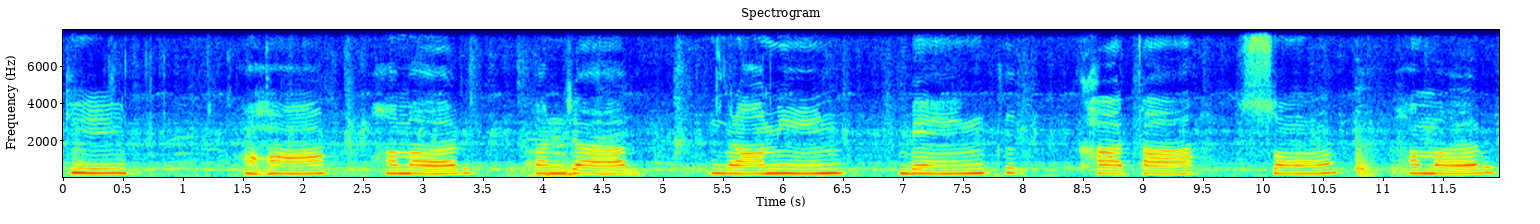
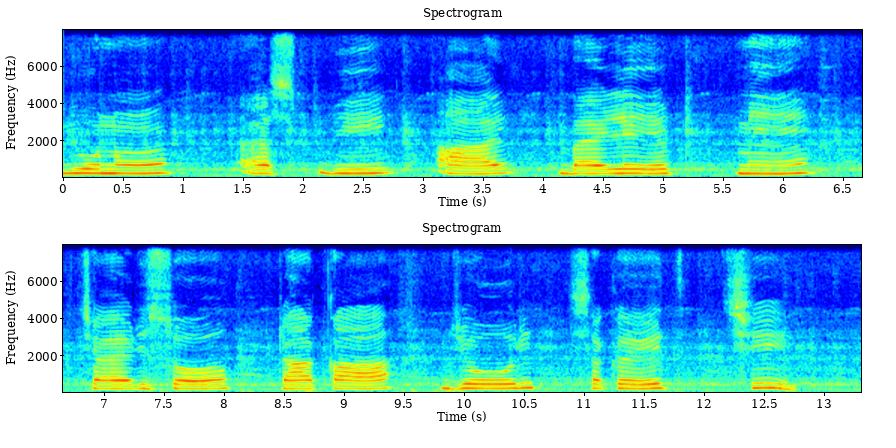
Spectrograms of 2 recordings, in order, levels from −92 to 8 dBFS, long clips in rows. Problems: none marked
